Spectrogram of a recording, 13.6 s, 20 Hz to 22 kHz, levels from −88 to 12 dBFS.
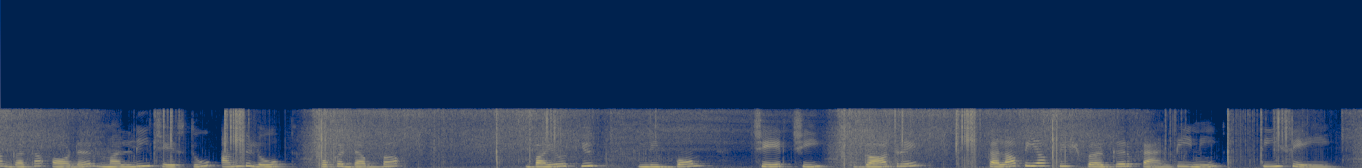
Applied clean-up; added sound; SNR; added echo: none; Hiss + Fireworks; 11 dB; none.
